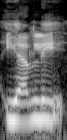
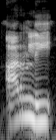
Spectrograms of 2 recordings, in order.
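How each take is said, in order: First: The first vowel is sounded like 'ee'. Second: The first vowel is sounded like 'er'. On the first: The speaker calls it wrong. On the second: The speaker calls it right.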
